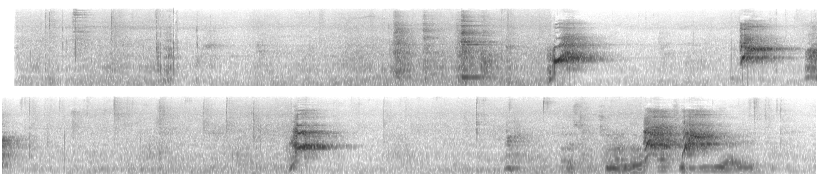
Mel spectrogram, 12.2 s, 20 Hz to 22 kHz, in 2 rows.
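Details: Maltese dog excited by mopping, giving short sharp barks and yips at about 4, 5.6, 8.4 and 11 seconds, with quieter clatter and background noise between them.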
